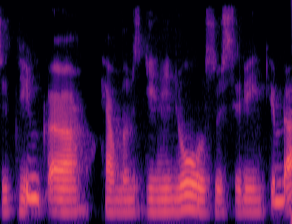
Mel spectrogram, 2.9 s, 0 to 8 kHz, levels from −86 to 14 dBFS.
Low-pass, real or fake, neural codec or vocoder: 7.2 kHz; fake; autoencoder, 22.05 kHz, a latent of 192 numbers a frame, VITS, trained on one speaker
